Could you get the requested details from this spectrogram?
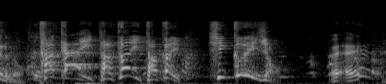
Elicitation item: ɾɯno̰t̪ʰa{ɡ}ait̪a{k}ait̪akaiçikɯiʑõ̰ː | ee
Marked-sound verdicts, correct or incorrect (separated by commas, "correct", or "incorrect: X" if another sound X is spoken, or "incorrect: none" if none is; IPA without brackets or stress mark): incorrect: k, correct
